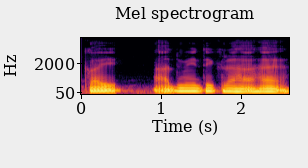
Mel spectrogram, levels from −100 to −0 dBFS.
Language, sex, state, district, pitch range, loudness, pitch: Hindi, male, Bihar, Patna, 100-115 Hz, -13 LUFS, 105 Hz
